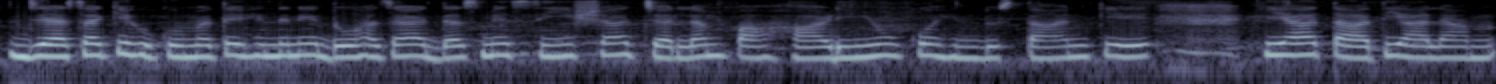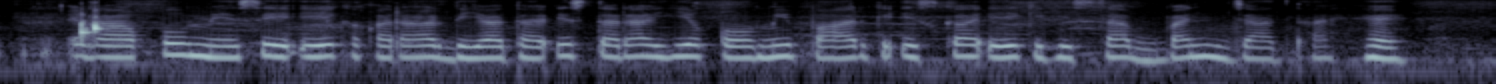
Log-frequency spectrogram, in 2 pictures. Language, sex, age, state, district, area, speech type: Urdu, female, 30-45, Uttar Pradesh, Lucknow, rural, read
